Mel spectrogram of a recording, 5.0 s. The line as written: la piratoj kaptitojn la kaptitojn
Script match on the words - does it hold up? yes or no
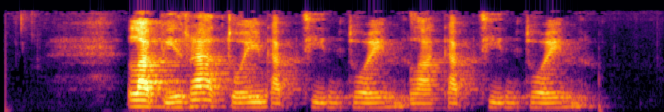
yes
